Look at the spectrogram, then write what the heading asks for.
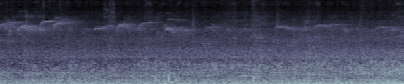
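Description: Birds chirping in a quick series of short, high, arched notes, about two to three a second, over a steady low rumble of street noise.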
